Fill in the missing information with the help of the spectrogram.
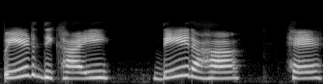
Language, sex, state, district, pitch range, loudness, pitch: Hindi, female, Himachal Pradesh, Shimla, 285-320 Hz, -12 LUFS, 300 Hz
